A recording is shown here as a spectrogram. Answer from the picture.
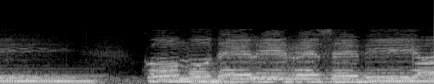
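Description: A hymn sung over a steady, held instrumental accompaniment. It breaks off briefly about a second in, then the next sung phrase begins.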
